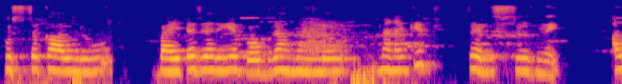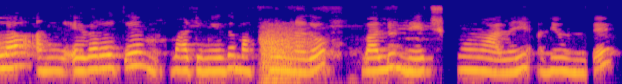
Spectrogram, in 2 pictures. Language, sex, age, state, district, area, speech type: Telugu, female, 18-30, Telangana, Mulugu, urban, spontaneous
